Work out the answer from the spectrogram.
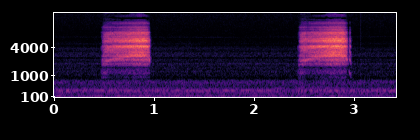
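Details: Barn owl fledglings, large and parent-like, on a live Florida nest cam, eggs laid January 2022: a pair of loud, noisy hisses two seconds apart, each rising in volume and clipped off sharply, low hum behind.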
